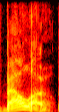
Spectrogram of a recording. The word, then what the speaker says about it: Paulo: So there's big Junior Paulo, but I'm told now that it's not Baolo. Junior Paulo. – Baolo, is it? – Baolo. Apparently it's Baolo.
